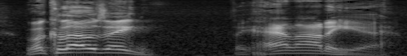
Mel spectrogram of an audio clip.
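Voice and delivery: very loud, shrill, swooping yell. A game narrator voices a character yelling at the patrons: yelling. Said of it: "he yells at some of the patrons".

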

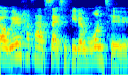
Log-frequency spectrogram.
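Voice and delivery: ordinary talk

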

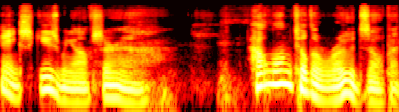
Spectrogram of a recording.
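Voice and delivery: easygoing, slow, casual drawl, very low, swooping. Officer retelling a citizen strolling up to ask about the closed road: imitating a slow casual bystander. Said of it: "It's real slow and casual".

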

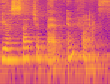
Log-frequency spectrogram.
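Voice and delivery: normal talking voice

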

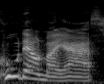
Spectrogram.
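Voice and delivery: play-acted, slow, grouchy grumbling complaint. Retelling a book scene in the character's words: imitating Nesta grumbling. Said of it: "she's grumbling".

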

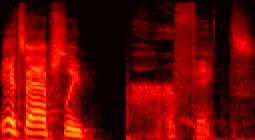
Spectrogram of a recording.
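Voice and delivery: heavy, dripping sarcasm, pitched high. Mocking claims that New York is safe: sarcastic. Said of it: "I am being sarcastic".

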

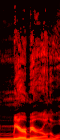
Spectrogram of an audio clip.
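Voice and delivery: usual speaking voice

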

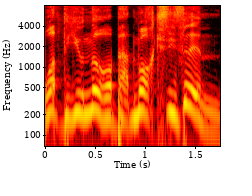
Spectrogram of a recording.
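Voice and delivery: failed, bad French accent. Imitating a man who sounded mad asking them a question, failed accent, sounds French. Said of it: "It's always some version of French".

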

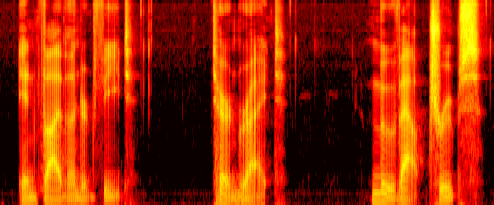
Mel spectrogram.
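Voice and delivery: gruff low slow voice. Describing a navigation voice option in a game, Master Chief GPS voice. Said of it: "this very gruff, rough voice will be like".

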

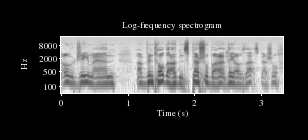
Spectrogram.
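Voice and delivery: ordinary delivery

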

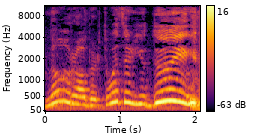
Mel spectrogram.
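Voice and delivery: high, slow, laid-on put-on Scottish accent. Retelling a story from a podcast, imitating a mother in a scottish accent. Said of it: "his mother's like Scottish all of a sudden".

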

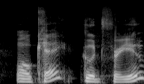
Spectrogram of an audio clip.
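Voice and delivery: ordinary talk

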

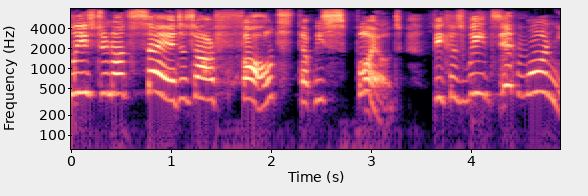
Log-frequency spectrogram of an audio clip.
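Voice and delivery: put-on British accent.

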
